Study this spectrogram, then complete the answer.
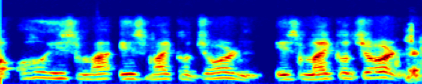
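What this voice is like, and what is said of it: Put-on Latino accent. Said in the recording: “Why they gotta have a Latino accent, man? Why they gotta be from El Salvador, man?”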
